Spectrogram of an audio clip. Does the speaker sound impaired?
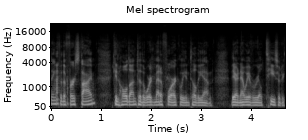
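No.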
